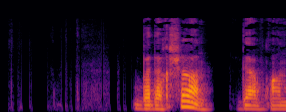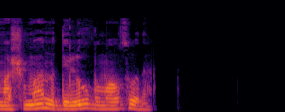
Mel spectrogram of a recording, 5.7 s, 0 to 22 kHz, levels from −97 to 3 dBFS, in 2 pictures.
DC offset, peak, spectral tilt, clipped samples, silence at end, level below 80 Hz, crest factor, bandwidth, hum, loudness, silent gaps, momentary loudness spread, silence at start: under 0.1%; -8 dBFS; -6.5 dB/octave; under 0.1%; 1.35 s; -74 dBFS; 22 dB; 11.5 kHz; none; -27 LUFS; 2.14-2.29 s; 12 LU; 1.35 s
